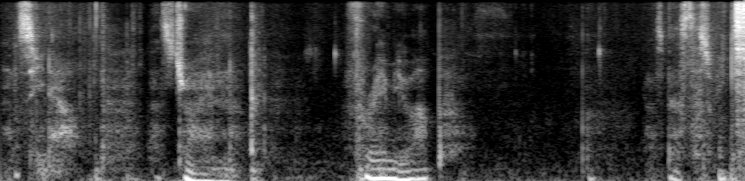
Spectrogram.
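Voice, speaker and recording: Whispering in a calm tone, a man speaks at a very slow pace with long, frequent pauses against noticeable background noise. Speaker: ASMR creator playing a camera operator. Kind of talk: ASMR roleplay, soft spoken to the listener. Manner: soft, whispered, calm, friendly.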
